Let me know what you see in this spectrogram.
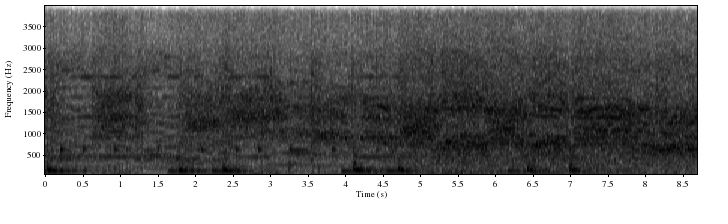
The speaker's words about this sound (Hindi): तुम लोग ज्यादा चिल्ला रहे हो, चिल्लाओ नहीं, प्रेम से बोलना है, थोड़ा आवाज ऊंची करो।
